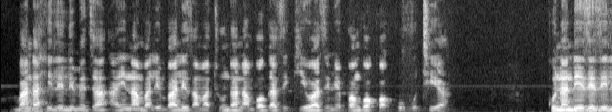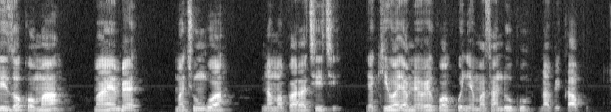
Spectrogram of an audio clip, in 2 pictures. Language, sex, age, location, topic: Swahili, male, 25-35, Nairobi, finance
